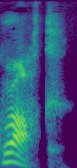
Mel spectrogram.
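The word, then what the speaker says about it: Grok: different than chat GPT and Claude it's called grock okay give me give me a five in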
